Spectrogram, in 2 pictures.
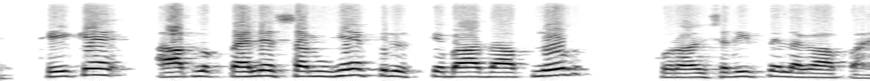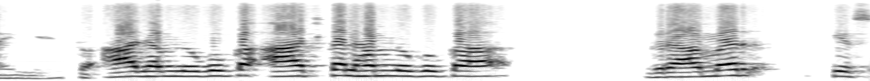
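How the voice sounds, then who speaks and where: A man teaching Quran recitation rules, who often checks in with "theek hai" and recites verses slowly to demonstrate. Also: sits high, darkish tone, rough recording.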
